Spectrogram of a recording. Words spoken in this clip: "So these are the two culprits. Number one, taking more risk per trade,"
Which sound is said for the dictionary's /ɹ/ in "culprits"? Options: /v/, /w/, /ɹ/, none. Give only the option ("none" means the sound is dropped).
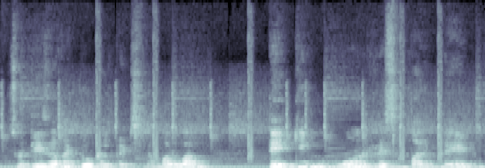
none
